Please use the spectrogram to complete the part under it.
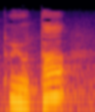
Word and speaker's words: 豊田: ましたで自分が住んでいる地域はトヨタの工場津に囲まれていてうん本当なんて言うんだろう市内に工場がたくさんあるですけどうん田んぼも多かったりするので豊かな田んぼと書いてトヨタと読むような場所に住んでおります。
